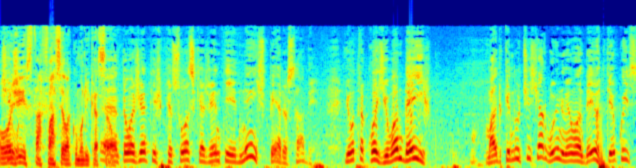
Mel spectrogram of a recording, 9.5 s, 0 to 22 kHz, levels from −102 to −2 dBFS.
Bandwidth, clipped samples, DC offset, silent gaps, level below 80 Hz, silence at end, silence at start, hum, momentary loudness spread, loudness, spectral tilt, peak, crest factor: 12 kHz; under 0.1%; under 0.1%; none; -24 dBFS; 0 s; 0 s; none; 13 LU; -13 LUFS; -5 dB/octave; 0 dBFS; 12 dB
